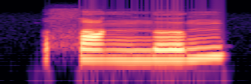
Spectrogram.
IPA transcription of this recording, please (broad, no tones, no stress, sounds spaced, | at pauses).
θ ɑ ŋ n̪ ɵ ŋ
